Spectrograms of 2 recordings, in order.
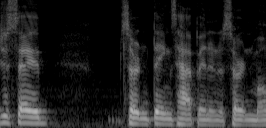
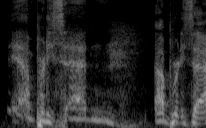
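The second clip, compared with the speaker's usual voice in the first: sad confession; 8 semitones higher, 4 dB quieter than usual. Acted. Acts out his reply at a party.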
